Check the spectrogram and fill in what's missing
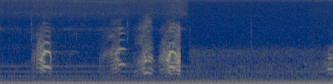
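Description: Four nasal honks from Canada geese come in quick succession, fairly faint, over a steady low background hum, followed by quiet, at Blackwater National Wildlife Refuge.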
